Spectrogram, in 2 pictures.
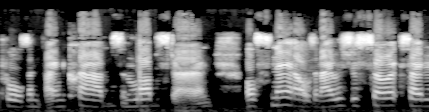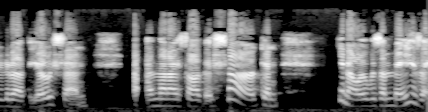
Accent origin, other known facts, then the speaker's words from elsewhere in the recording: Maine, United States; I grew up in Maine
